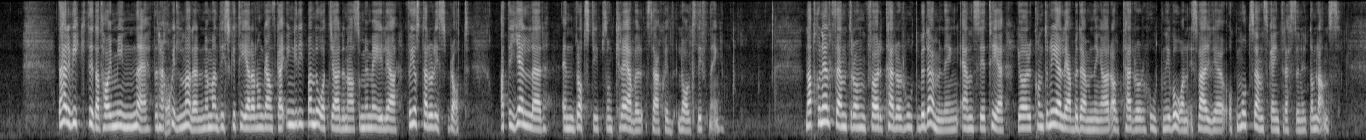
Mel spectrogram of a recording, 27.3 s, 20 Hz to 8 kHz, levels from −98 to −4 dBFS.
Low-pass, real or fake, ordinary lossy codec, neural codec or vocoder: none; fake; none; codec, 16 kHz, 4.8 kbps, FACodec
